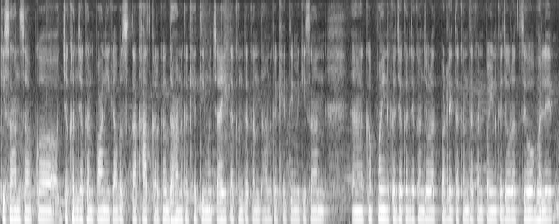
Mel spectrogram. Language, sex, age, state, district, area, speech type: Maithili, male, 18-30, Bihar, Darbhanga, rural, spontaneous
